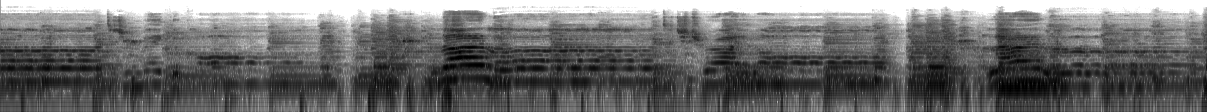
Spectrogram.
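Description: A woman singing long, wavering notes over a strummed acoustic guitar, one sung note swelling about four seconds in and another near the end.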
